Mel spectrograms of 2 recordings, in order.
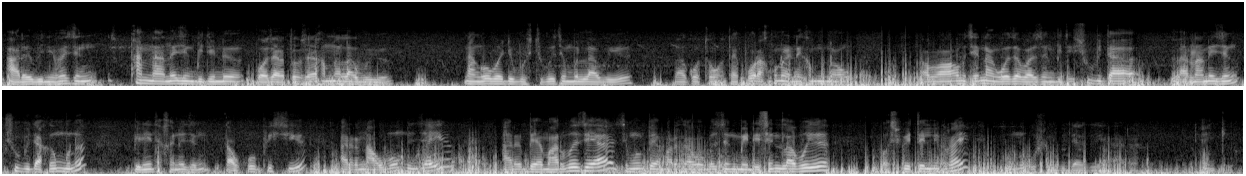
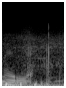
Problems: constant background noise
